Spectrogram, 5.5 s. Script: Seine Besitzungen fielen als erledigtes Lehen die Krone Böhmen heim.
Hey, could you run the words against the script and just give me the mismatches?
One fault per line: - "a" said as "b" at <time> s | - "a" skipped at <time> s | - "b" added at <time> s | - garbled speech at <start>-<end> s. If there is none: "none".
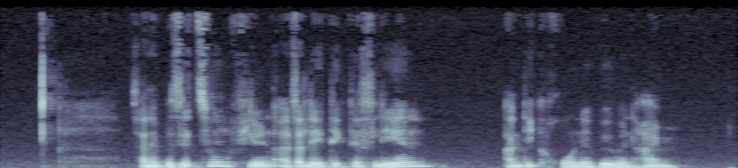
- "an" added at 3.8 s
